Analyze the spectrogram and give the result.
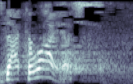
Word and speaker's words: Zacharias: Well, the problem is, the way to say it in Greek, which is what it's written, Luke is written in, is Zacharias.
